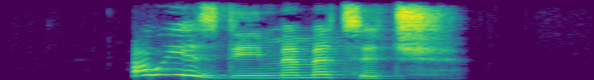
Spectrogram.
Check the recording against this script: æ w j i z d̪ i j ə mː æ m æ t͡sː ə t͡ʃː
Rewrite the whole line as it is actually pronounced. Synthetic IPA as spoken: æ w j æ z d̪ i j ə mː æ m æ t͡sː ə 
